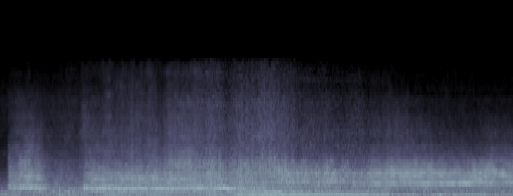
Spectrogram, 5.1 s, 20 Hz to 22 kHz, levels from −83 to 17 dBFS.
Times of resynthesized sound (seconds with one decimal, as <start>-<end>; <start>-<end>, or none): 0.0-2.0; 3.7-5.1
